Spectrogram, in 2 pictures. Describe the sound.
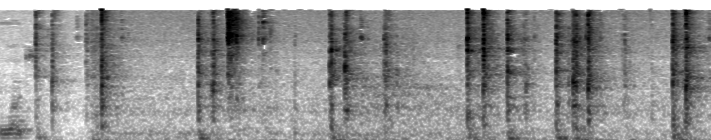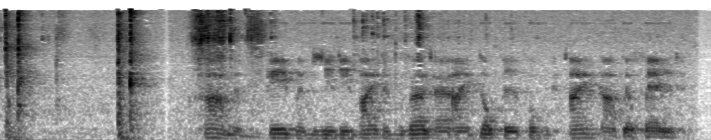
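Typing a birth date on a computer keyboard: a run of irregular, crisp key clicks, fairly loud, with a voice joining in toward the end.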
